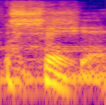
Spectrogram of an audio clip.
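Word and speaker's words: še: été interdit sur Edit le mot orge en sumérien se prononce che il a déclaré sur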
